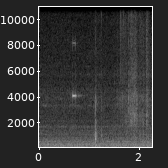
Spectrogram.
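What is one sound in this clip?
A plastic device knocks down on a hard surface.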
